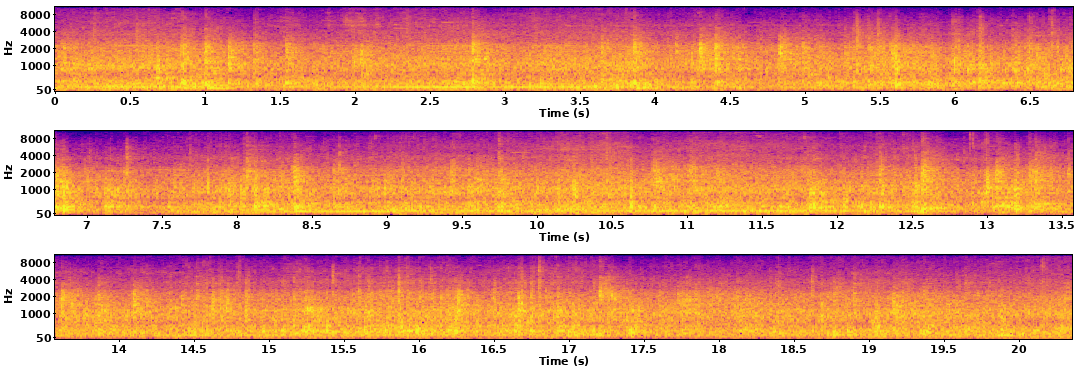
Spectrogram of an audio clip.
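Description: Rocks scrape and clatter under a bulldozer's blade.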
